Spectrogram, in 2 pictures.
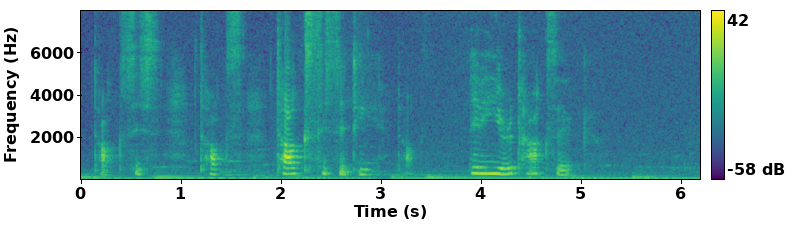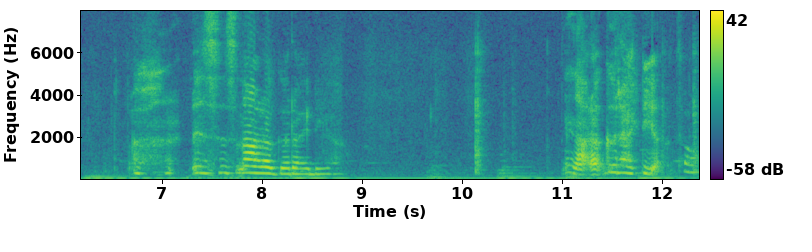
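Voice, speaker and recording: A woman talks at a very slow pace with long, frequent pauses and big swings in loudness. Noticeable background noise sits behind her. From Jamaica. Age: 20s. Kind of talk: casual talk to camera.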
